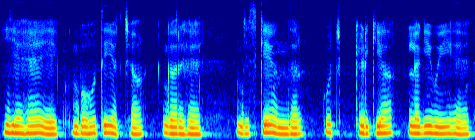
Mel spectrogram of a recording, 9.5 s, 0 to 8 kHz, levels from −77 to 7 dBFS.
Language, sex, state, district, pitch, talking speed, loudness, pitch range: Hindi, male, Uttar Pradesh, Saharanpur, 145 Hz, 90 wpm, -15 LUFS, 135-155 Hz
